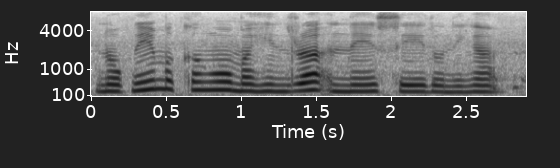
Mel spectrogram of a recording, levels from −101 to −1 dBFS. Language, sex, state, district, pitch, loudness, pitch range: Garo, female, Meghalaya, West Garo Hills, 230 Hz, -15 LUFS, 225-275 Hz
